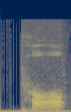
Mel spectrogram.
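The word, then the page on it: pu: tone 3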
